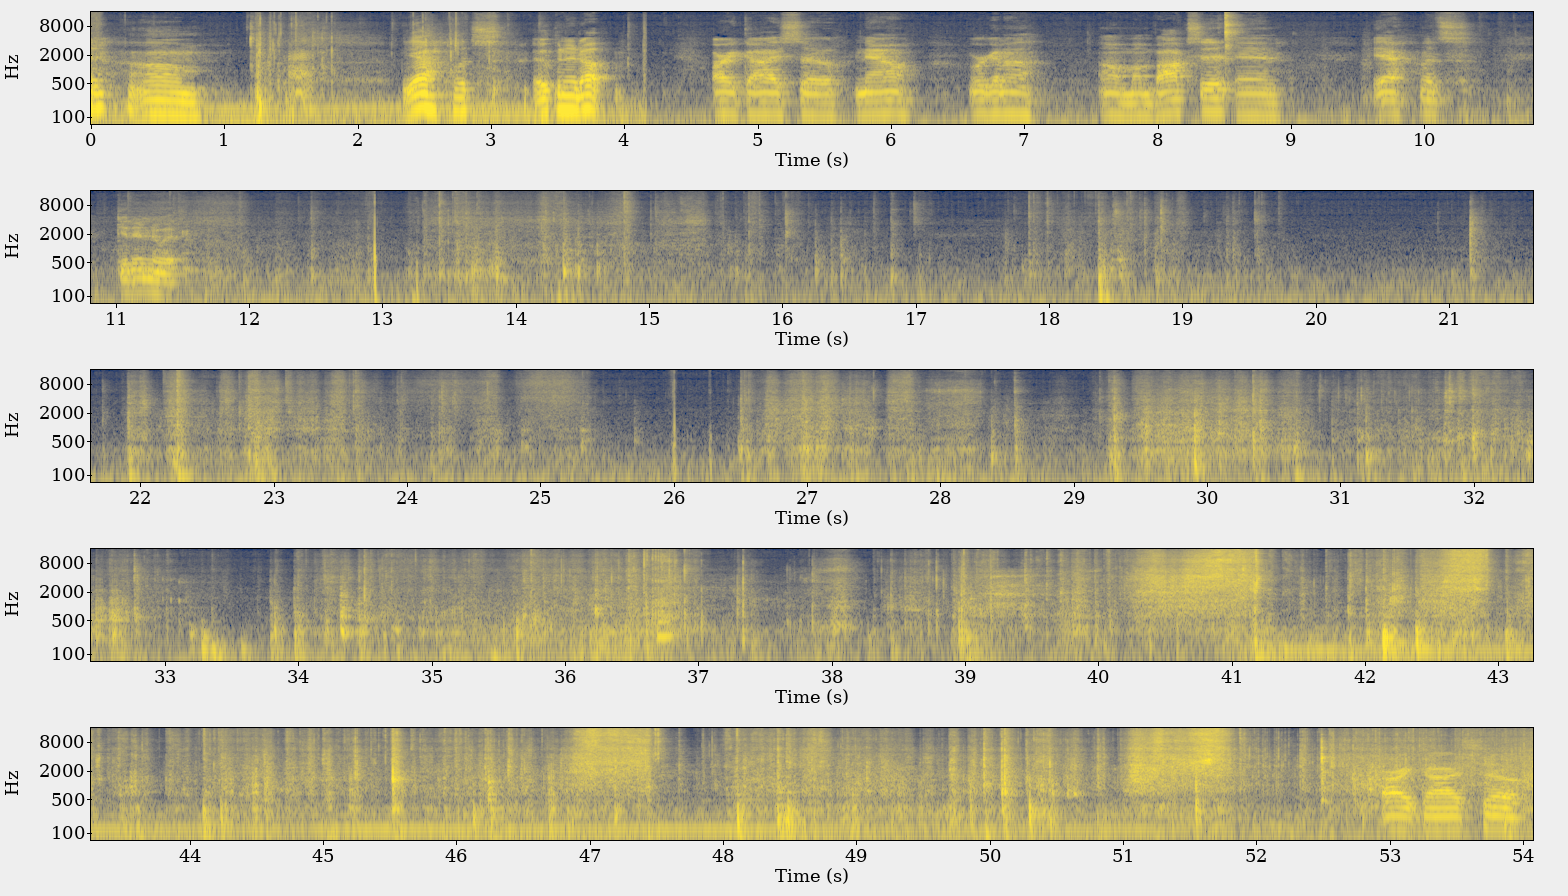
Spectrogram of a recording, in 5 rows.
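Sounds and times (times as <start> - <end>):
low steady hum: 0.0 - 7.8, 38.5 - 54.0
cardboard and plastic wrap tearing: 1.0 - 3.4, 34.0 - 37.2, 38.3 - 54.0.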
